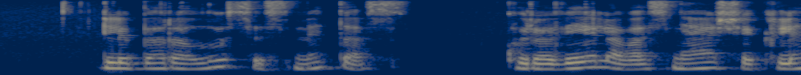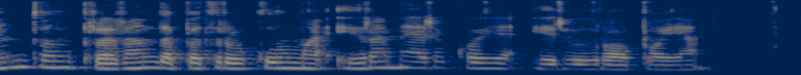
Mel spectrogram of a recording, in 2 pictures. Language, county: Lithuanian, Vilnius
